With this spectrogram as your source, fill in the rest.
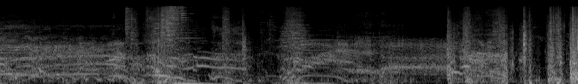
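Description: Metal weapons clash and clang in a close battle.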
